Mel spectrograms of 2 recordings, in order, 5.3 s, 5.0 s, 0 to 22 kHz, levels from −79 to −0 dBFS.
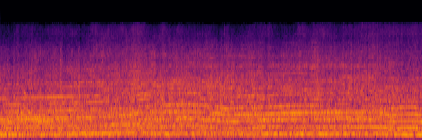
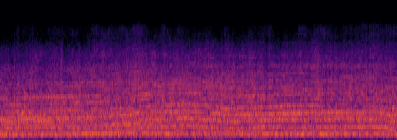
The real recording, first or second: first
